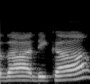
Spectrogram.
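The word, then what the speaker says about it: ذٰلِكَ: Hada baytun wa dhalika masjidun. Dhalika is pronounced dhalika, इसमें अलिफ लिखा हुआ नहीं है,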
